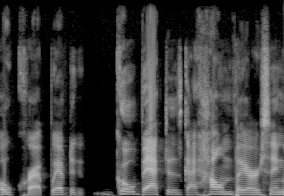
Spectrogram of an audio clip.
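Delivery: ordinary delivery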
